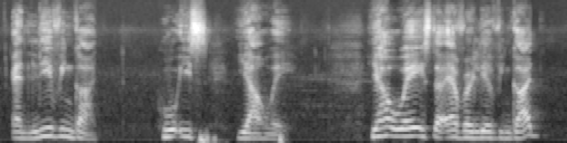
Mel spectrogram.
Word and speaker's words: Yahweh: tetragrammaton yhwh most scholars agree that this is pronounced as yahweh which means the eternal one yahweh is the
